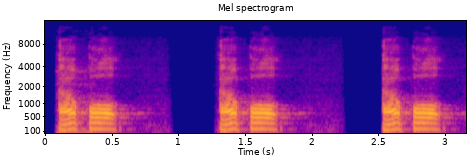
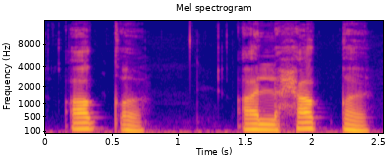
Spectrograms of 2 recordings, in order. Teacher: زبان کی انتہا اور گوشت والے نرم تالو سے قاف ادا ہوتی ہے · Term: قاف کا مخرج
